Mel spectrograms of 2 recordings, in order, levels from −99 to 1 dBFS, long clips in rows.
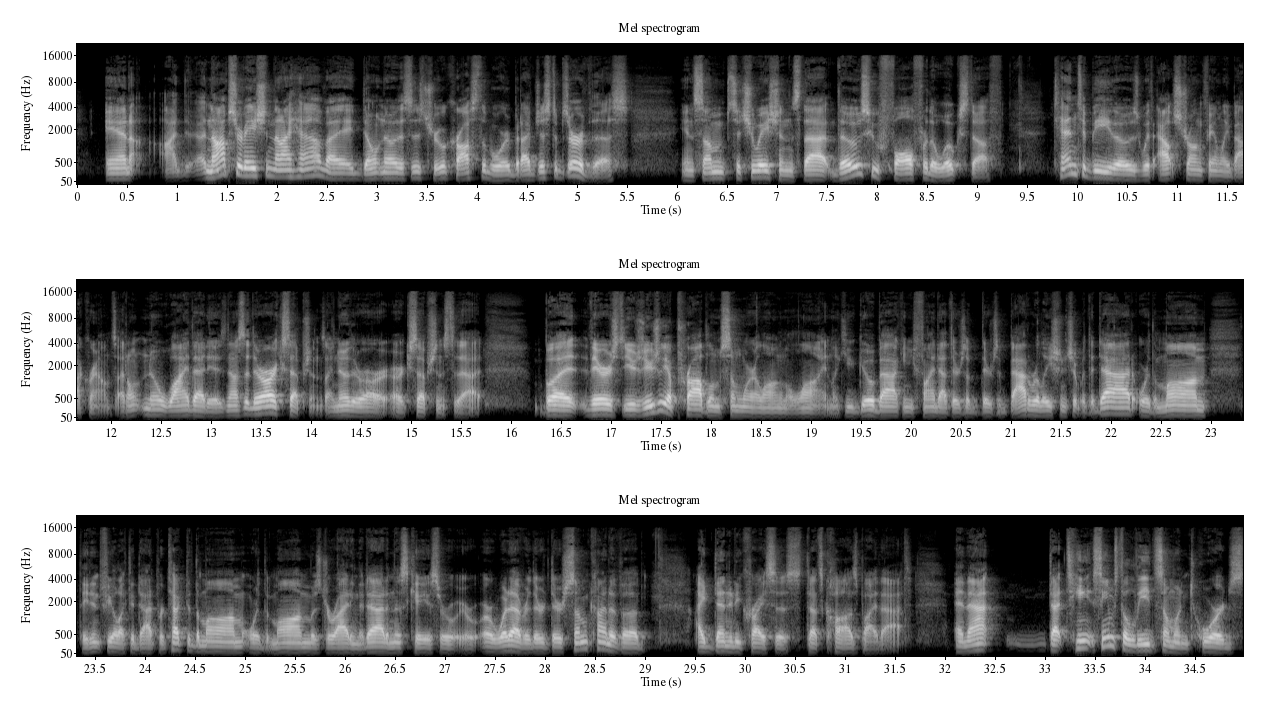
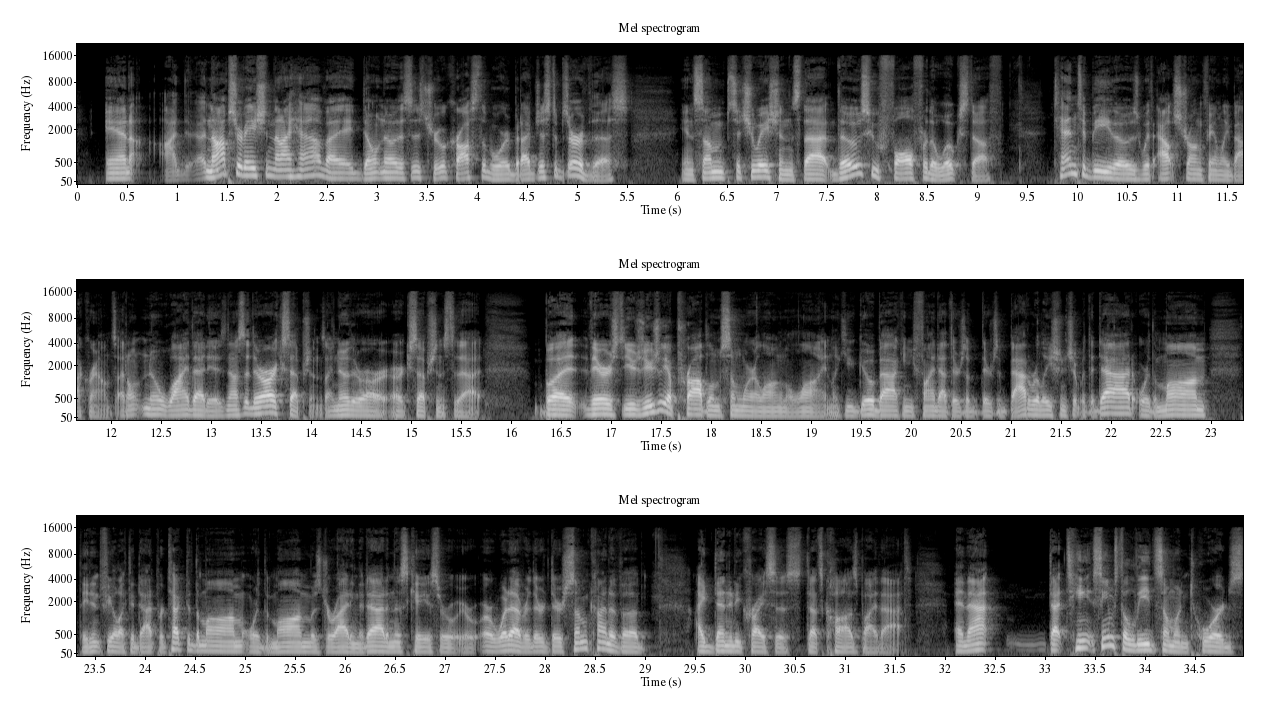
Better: second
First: thin; somewhat; fading below 350 Hz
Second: none

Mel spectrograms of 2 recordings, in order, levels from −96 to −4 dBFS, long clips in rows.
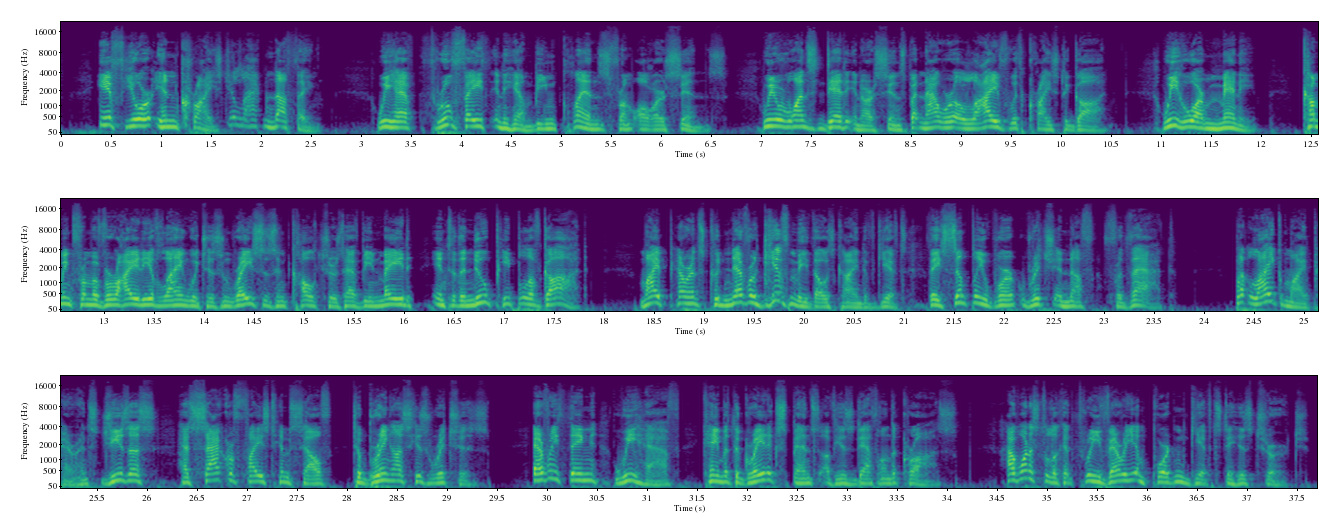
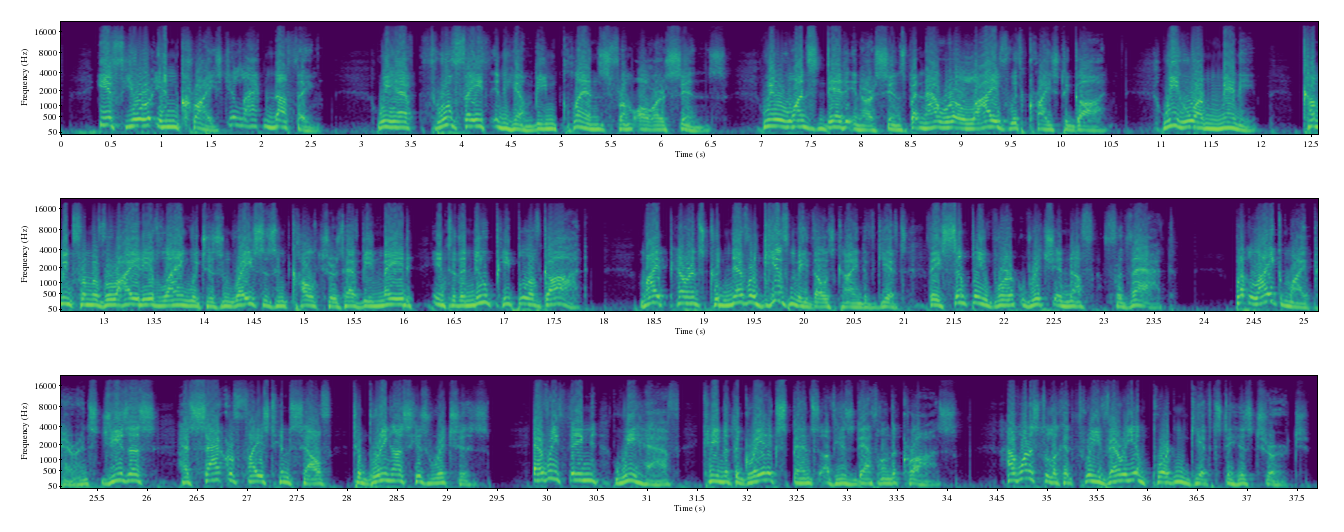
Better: first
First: none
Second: distortion; heavy; 6 dB below the speech

